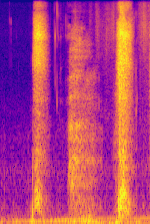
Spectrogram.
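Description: A man sneezing twice, the second sneeze louder, about a second and a quarter after the first.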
